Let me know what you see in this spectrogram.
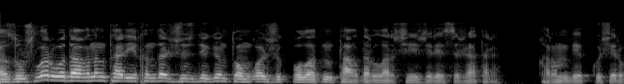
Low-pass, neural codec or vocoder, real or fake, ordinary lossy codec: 7.2 kHz; none; real; none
